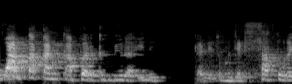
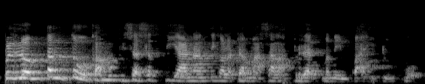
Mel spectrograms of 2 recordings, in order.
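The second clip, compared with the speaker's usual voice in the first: usual speaking voice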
